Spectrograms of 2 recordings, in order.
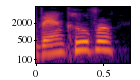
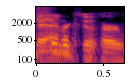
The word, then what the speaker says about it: Vancouver: I love how you say Vancouver with emphasis on Van. – Vancouver.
